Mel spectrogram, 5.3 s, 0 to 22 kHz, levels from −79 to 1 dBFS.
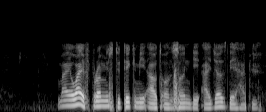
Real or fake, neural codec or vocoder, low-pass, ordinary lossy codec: fake; codec, 16 kHz, 16 kbps, FunCodec, trained on Chinese and English, 50 frames a second; 5.4 kHz; none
